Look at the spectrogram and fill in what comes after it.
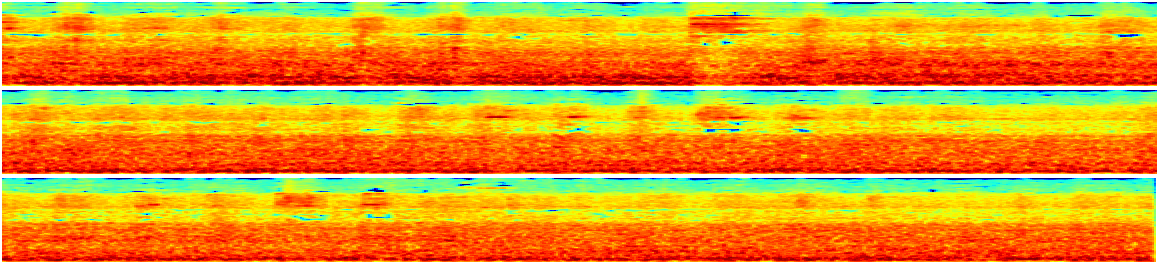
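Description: Open freight wagons of a long goods train rolling past close by: a steady rumble of steel wheels on the rails, broken by scattered sharp clacks.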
